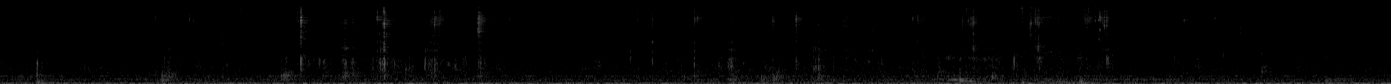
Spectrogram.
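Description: Close-up biting and chewing of crispy fried snacks, with a few sharp crunches about three to five seconds in and a cluster of softer crunches around ten seconds in.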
